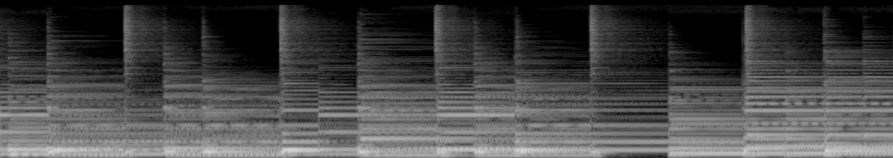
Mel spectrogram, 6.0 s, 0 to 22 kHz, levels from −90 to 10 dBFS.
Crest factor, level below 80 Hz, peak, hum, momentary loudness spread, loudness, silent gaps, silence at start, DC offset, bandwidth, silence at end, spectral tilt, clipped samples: 14 dB; -36 dBFS; -2 dBFS; none; 7 LU; -18 LUFS; none; 0 s; under 0.1%; 19 kHz; 0 s; -8 dB/octave; under 0.1%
